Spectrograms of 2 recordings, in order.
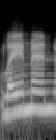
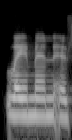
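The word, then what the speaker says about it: Lehmann: And you pronounce it layman, which is how the Germans would pronounce it. So that EH is pronounced like an A. So layman would be the German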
